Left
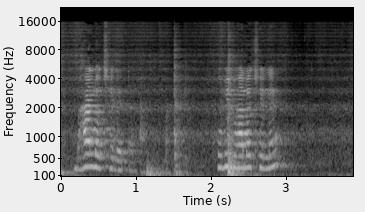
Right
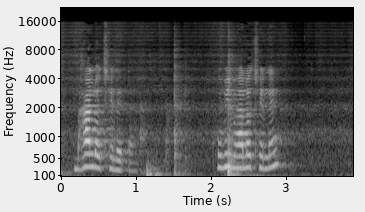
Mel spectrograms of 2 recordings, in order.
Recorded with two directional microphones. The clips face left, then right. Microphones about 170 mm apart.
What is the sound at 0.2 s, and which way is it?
Speech, 65° right (ahead or behind).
